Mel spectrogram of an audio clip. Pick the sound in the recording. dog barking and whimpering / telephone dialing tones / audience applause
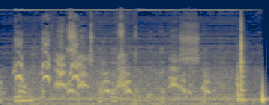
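dog barking and whimpering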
